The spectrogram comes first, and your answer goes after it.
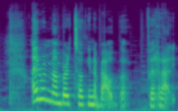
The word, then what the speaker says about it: Ferrari: speak faster than a Ferrari. Not a Ferrari, Ferrari, okay? Because in Spanish, 2 R's sound really strong. Ferrari.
